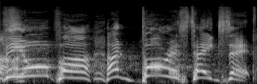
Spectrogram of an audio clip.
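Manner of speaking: excited caster shout. Acted. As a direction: shout the clutch win.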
